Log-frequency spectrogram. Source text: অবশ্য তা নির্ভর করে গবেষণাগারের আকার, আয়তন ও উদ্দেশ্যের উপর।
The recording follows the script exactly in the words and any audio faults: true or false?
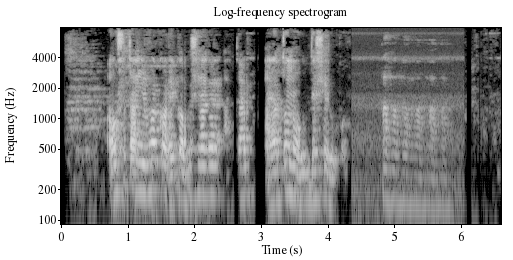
false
